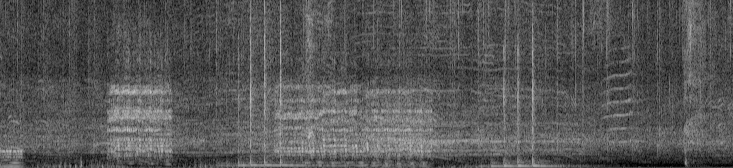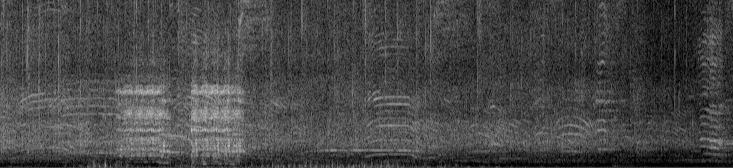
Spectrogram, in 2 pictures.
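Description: Church band music, keyboard notes with drums, played in answer to a sermon's climax, with congregation voices shouting over it. It is loudest in the first several seconds and dies down over the second half.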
